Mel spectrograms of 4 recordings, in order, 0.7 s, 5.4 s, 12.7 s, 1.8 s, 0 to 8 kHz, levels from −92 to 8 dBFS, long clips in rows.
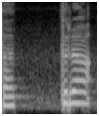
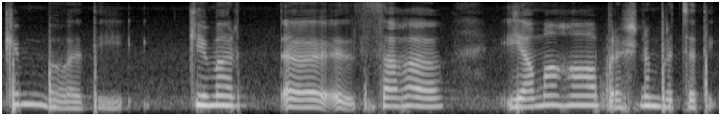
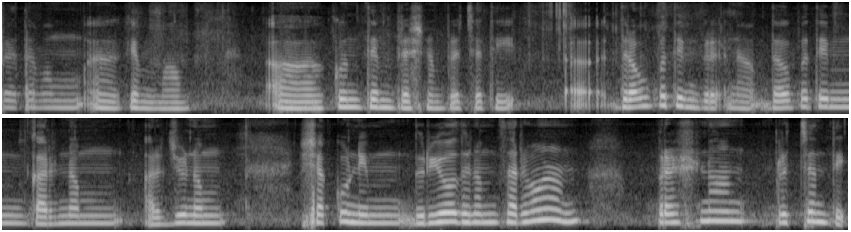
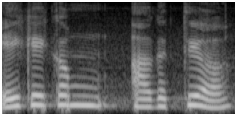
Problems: none marked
